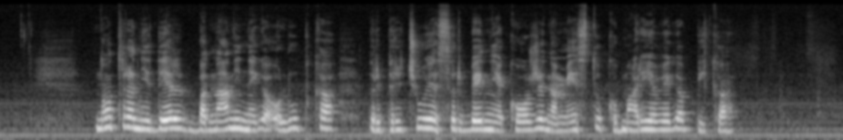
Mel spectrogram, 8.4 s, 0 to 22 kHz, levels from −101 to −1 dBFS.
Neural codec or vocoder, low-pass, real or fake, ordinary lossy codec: none; 19.8 kHz; real; none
